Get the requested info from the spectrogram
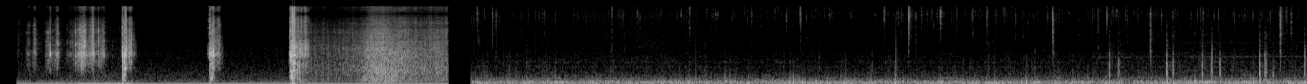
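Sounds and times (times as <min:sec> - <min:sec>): faint crackles and clicks: 0:02.9 - 0:13.0
low steady rumble: 0:04.7 - 0:13.0.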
